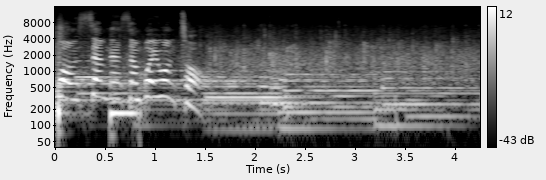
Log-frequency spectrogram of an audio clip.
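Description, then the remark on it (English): A crowd claps steadily for a few seconds after a short burst of singing or music, applauding two singers; the applause is dense and moderate in volume with sustained tones lingering underneath. “why don't you put your hands together for Sister Linda and Sister Nancy?”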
